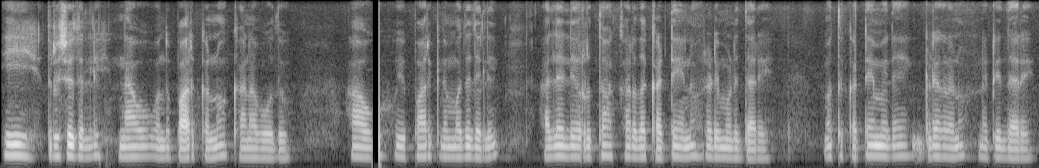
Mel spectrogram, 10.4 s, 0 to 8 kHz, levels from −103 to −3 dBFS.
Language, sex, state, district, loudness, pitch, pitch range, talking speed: Kannada, male, Karnataka, Koppal, -23 LUFS, 135 Hz, 130-140 Hz, 120 wpm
